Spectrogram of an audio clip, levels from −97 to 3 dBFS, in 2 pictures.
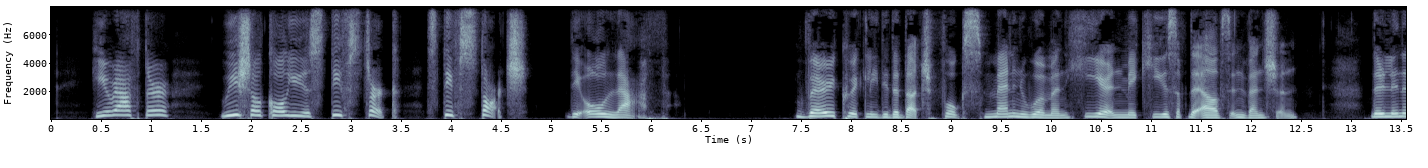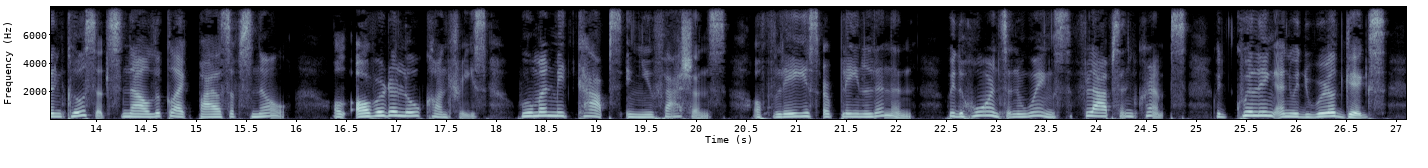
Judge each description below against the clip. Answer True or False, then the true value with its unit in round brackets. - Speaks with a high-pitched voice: True (210 Hz)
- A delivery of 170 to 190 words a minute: False (145 wpm)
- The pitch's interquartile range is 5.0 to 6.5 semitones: True (5.5 semitones)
